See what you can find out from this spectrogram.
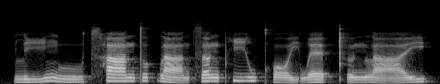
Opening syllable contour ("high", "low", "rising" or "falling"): rising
